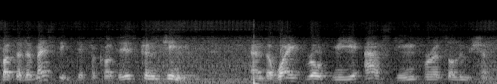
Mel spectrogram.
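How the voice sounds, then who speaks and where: A male host with a medium-pitched voice gives a formal, oratorical 1930s radio address. The old soundtrack is dull and noisy. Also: fairly quick. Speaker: host and advice giver.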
